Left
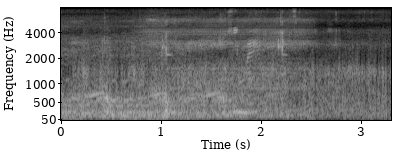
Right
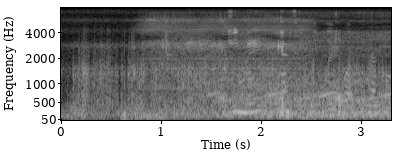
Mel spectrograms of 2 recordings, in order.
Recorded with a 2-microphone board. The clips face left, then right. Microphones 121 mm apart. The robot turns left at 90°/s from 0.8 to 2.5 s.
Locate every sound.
0.0 s a vehicle: 85° left; by 3.3 s 70° right (ahead or behind)
1.7 s a woman speaking: straight ahead; by 3.3 s 75° right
